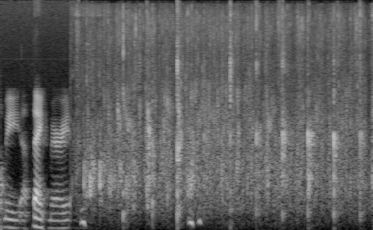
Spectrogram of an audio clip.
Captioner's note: audience applauds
